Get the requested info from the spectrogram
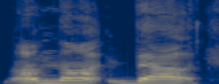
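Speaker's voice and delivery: usual speaking voice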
